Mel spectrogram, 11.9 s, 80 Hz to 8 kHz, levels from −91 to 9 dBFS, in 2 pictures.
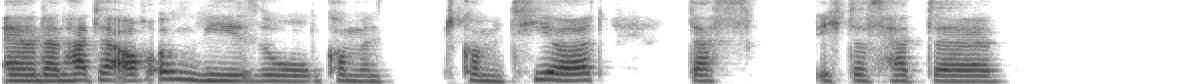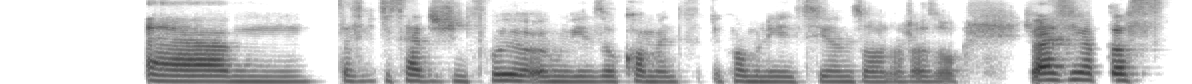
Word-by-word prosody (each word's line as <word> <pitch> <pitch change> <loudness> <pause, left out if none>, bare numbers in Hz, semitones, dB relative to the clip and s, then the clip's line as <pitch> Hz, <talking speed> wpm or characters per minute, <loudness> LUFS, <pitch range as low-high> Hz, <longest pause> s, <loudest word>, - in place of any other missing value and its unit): Äh, 205 0 +4
und - - +1
dann 205 0 +4
hat 225 +1 +6
er 230 -2 +6
auch 215 +3 +5
irgendwie 210 -6 +1
so 195 -1 -3
kommen 195 -3 -5 0.3
kommentiert, 220 +2 +3 0.4
dass 200 0 -4 0.3
ich 210 - -5
das 205 -2 -4
hätte 190 -1 -1 1.7
ähm, 185 -3 +1
dass 195 - -8
ich 195 - -16
das 200 -1 -8
hätte 195 -2 -1
schon 190 0 -7
früher 210 +1 +2
irgendwie 180 0 -3
so 180 0 -4
komment 175 -1 -5 0.2
kommunizieren 180 -1 -6
sollen 175 -1 -6
oder 90 0 -6
so. 95 0 -7
Ich - - -14
weiß 235 +1 +8
nicht, 250 - +2
ob 230 - -5
das 225 0 +2
195 Hz, 165 wpm, -24 LUFS, 180-210 Hz, 1.7 s, weiß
